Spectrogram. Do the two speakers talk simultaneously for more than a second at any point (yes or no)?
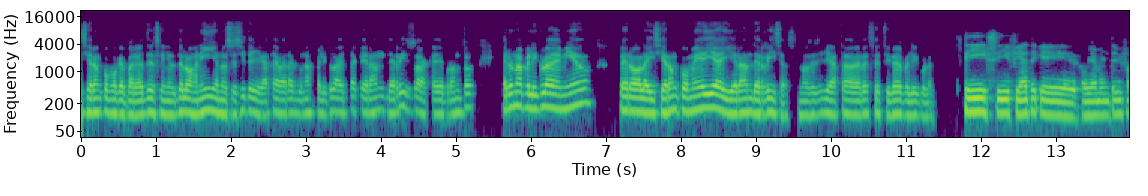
no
